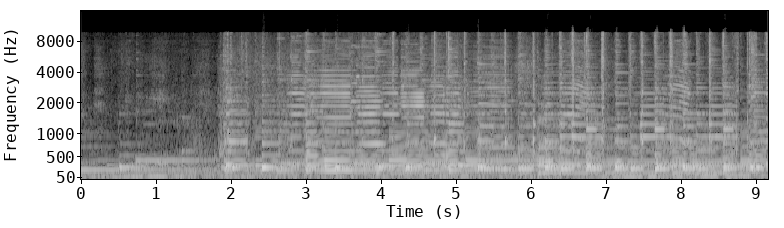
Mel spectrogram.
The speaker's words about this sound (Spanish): La Pulga y el Piojo que acabamos de escuchar es una grabación en vivo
